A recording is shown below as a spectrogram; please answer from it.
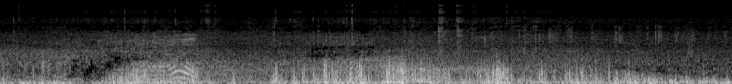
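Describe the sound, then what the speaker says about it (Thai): Strong gusting wind of a sudden summer storm roars and buffets the microphone continuously, a loud broadband rush with shifting gusts, while faint voices and rustling debris sit underneath. "ไปแล้วลมแรงมาก เพื่อน ยังไม่สงบนะครับยังไม่สงบ"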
